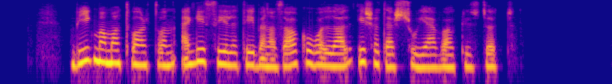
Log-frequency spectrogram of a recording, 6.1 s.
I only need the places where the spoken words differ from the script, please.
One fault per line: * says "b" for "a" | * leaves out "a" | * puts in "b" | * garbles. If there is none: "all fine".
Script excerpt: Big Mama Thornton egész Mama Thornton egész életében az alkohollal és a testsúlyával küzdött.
* leaves out "Mama Thornton egész"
